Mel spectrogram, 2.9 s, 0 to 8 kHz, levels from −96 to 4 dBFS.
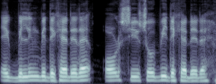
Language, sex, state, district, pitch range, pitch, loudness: Hindi, male, Arunachal Pradesh, Longding, 130-140 Hz, 135 Hz, -17 LUFS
